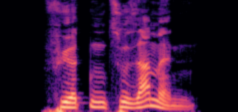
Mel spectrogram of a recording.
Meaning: inflection of zusammenführen: 1. first/third-person plural preterite 2. first/third-person plural subjunctive II
- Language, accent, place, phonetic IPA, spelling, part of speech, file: German, Germany, Berlin, [ˌfyːɐ̯tn̩ t͡suˈzamən], führten zusammen, verb, De-führten zusammen.ogg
